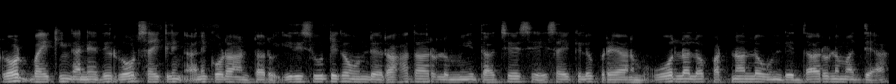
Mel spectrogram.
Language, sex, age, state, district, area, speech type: Telugu, male, 18-30, Andhra Pradesh, Nandyal, urban, spontaneous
